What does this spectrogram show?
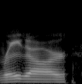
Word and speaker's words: Raidar: again I call it I think it's radar or it's rating is what it is but radar or radar uh but yeah Radar Radar there you go but it's spelled raid like r a i d radar yeah okay that makes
